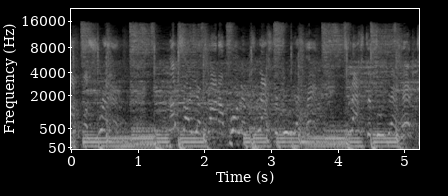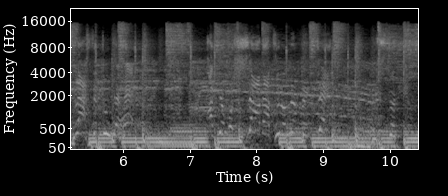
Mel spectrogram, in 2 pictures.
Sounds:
Rhythm and blues, Music

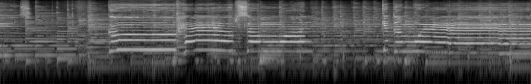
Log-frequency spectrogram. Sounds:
Singing, Music

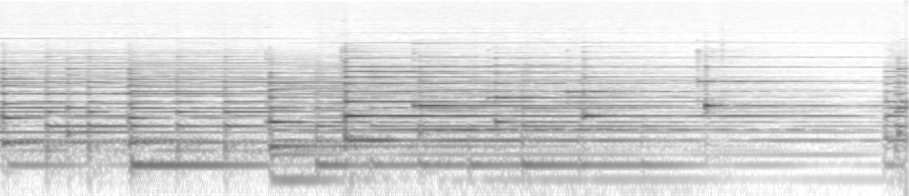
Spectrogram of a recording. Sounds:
Music

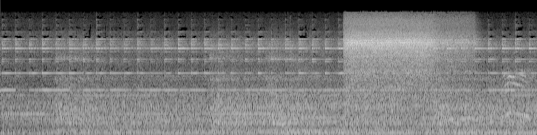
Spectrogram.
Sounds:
Steam, Rail transport, Speech, Train, Vehicle, train wagon

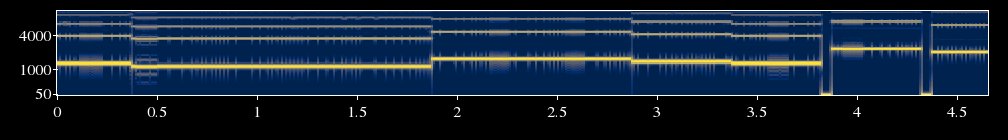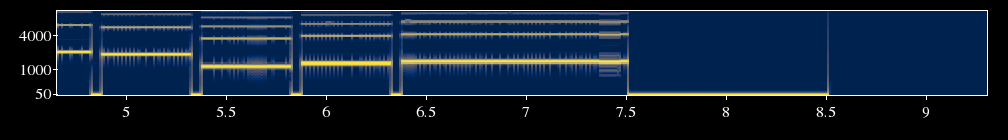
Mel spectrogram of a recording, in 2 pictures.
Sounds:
Music, Music for children

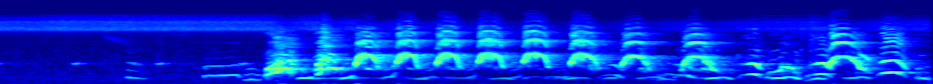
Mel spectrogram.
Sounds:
chimpanzee pant-hooting

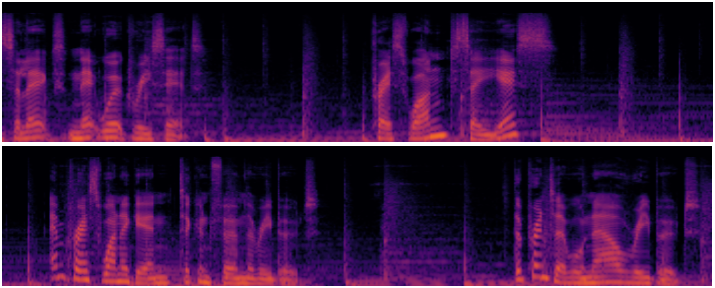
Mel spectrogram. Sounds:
Speech, Music

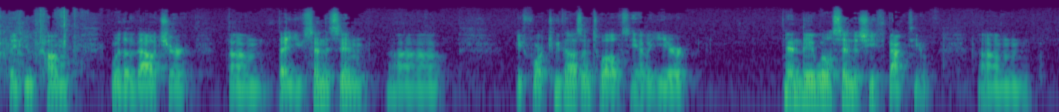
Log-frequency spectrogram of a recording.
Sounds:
Speech

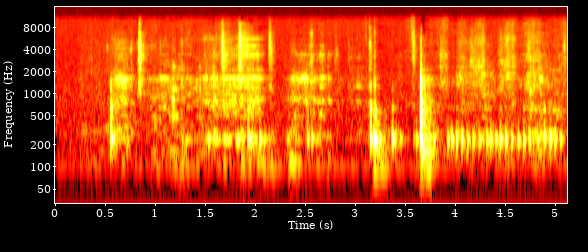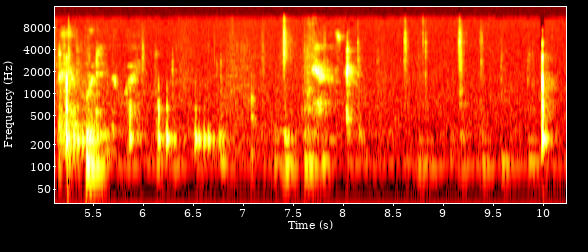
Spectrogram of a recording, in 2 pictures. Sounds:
Speech

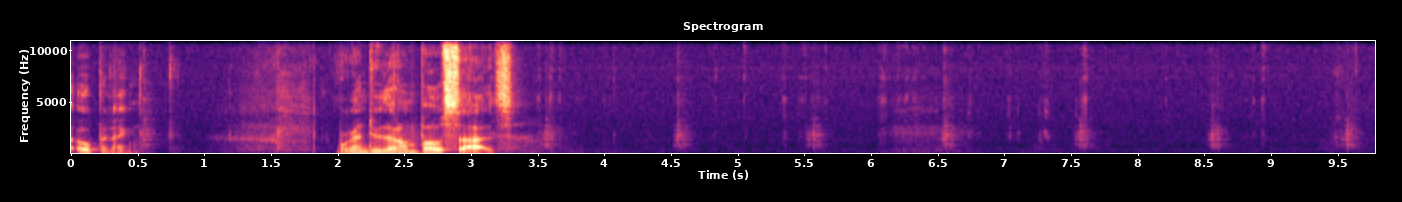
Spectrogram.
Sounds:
Speech

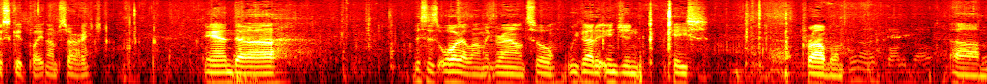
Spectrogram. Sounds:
Speech

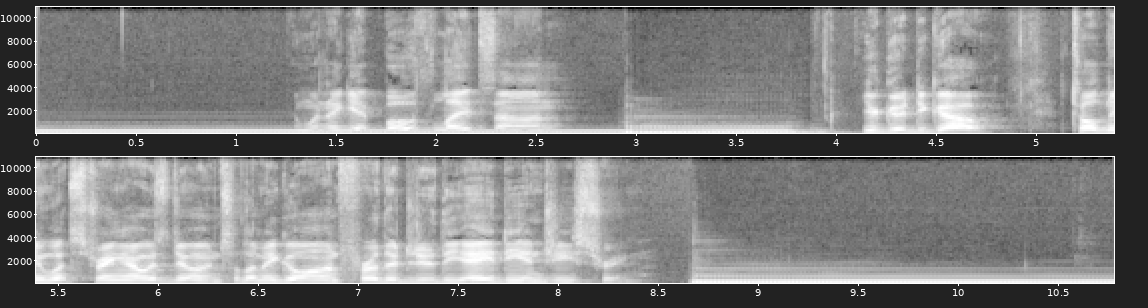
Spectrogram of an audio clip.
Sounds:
Music, Speech

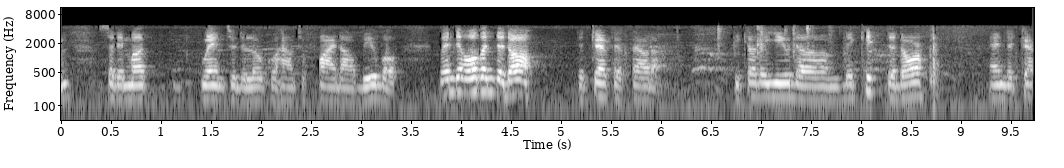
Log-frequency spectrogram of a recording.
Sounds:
Speech

